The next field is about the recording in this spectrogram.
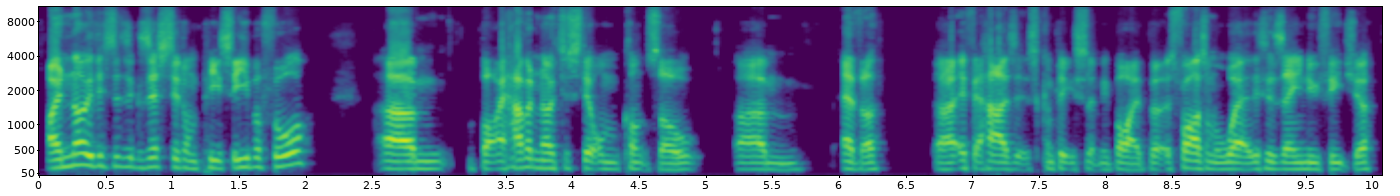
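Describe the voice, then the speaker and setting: A man's voice: mid-range voice, fairly even intonation, a little fast, a bit bright, no echo, clean studio sound. A man co-hosting a gaming podcast, chatting casually and explaining things step by step. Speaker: podcast co-host reviewing a video game. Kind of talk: casual chat.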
